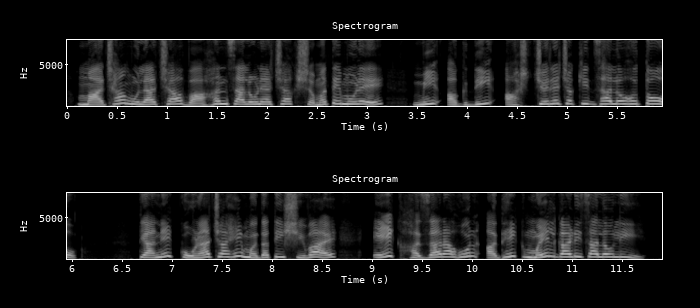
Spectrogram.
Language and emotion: Marathi, surprised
